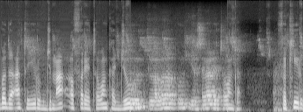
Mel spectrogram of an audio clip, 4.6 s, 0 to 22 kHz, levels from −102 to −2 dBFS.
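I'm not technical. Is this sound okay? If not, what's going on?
No. All the way through, a faint low buzz with a scratchy, chirping edge sits under the speech. This is computer activity noise: the computer's changing workload disturbs the electrical ground shared with the audio equipment, so the buzz follows the machine, not the talking.

Right after "iyo tobanka", from 1.95 to 3.41 seconds, the speech suddenly turns hollow and roomy, with less bass and more background noise, then snaps back. This is a switch to a distant microphone, likely because the close microphone briefly dropped out and a farther one filled in.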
